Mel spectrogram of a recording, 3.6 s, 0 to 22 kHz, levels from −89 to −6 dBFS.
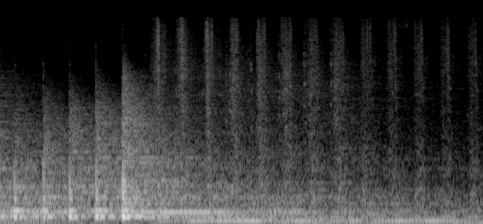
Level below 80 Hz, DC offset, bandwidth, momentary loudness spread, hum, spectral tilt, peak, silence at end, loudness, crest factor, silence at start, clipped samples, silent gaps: -40 dBFS; under 0.1%; 15.5 kHz; 15 LU; none; -7.5 dB/octave; -8 dBFS; 0 s; -32 LUFS; 22 dB; 0 s; under 0.1%; none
